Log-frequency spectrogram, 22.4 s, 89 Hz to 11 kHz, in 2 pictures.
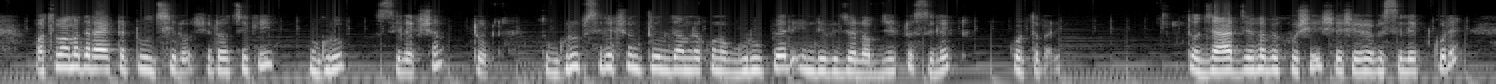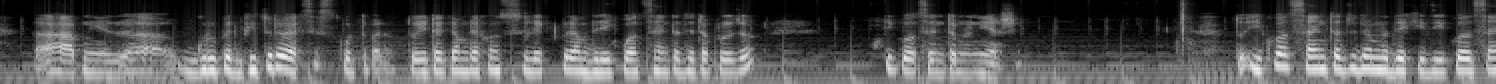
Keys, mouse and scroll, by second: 0.7 right click, 1.9 click, 5.9 Delete, 6.9 click, 9.0 v, 9.9 click, 12.2-14.6 alt+drag, 21.9 click.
